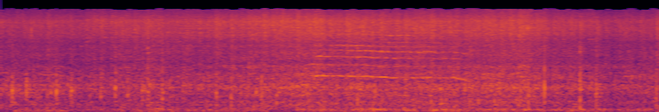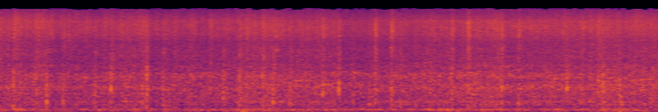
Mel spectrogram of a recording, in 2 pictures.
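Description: Miniature steam railway's passenger carriages running steadily over the track, a continuous rumble with frequent small clicks from the wheels and rail joints. A short whistle-like tone sounds about three seconds in, lasting a second and a half.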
